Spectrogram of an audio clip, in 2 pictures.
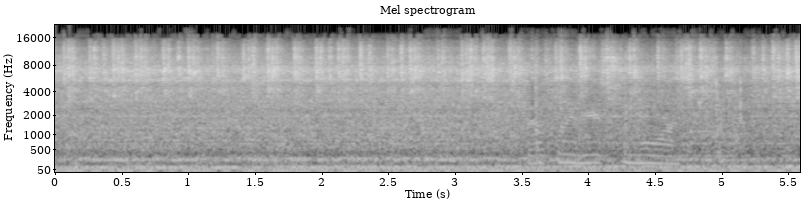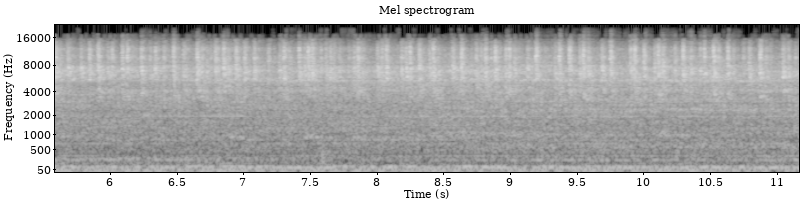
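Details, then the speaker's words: Carbureted V8 (1968 Pontiac LeMans or Chevy C10) restarted after advancing ignition timing: loud, slightly unsteady idle with a hissing, sucking edge over the rumble. The PCV valve had popped off, causing a massive vacuum leak. "Um, the PVC popped off. Obviously, that was causing a massive massive leak in noise."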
